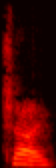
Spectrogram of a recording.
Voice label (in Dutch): "chai", Engels Romani; thee-in-andere-talen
